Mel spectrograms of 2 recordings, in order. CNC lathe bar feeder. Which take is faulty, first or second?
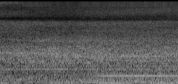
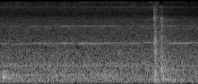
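second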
